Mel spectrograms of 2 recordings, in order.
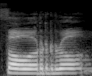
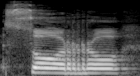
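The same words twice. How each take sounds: First: The first sound is a lisped TH. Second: The first sound is a hissing S. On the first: It is the way in Spain. "língua entre os dentes" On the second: It is the Latin American way. "Na América, o som de S, de Z ... é tudo a mesma coisa"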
